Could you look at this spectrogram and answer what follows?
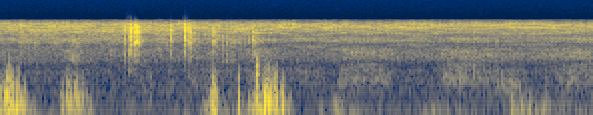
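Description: Aerosol spray-paint can hissing steadily as paint is sprayed to touch up a spot on a plastic RC truck body, with a few low thumps in the first two seconds.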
